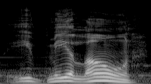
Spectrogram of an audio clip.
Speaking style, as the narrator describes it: gurgled sleepily

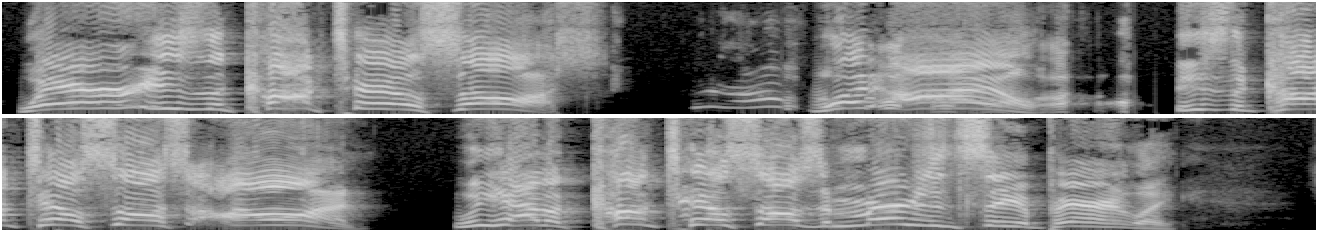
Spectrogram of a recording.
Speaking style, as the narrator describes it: she begins to shout to whoever can hear

